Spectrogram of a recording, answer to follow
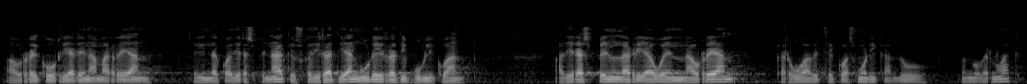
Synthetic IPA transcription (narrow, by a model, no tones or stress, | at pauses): a̰wre̞ko̞uriaɾe̞namare̞an | e̞ɣind̪ako̞aðie̞ɾaspe̞nake̞wskaðirat̪iaŋɡuɾe̞irat̪ipuβliko̞an | a̰ðieɾaspe̞nlariawe̞nawre̞aŋkaɾɣuaβe̞t͡se̞ko̞azmo̞ɾikald̪u | sue̞ŋɡo̞β̞e̞ɾrnuak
